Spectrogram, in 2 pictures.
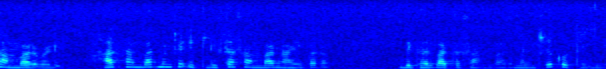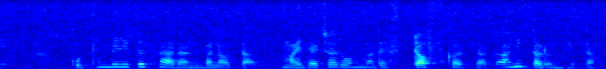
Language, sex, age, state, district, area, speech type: Marathi, female, 18-30, Maharashtra, Washim, rural, spontaneous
